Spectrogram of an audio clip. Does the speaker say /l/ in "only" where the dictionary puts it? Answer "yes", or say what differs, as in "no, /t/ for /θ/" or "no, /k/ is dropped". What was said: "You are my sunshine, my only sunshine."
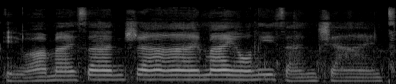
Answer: no, /l/ is dropped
